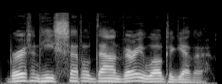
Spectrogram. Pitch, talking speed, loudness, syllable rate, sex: 135 Hz, 215 wpm, -15 LUFS, 6.0 syllables/s, male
